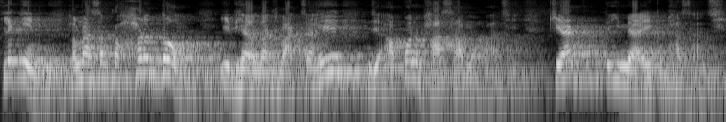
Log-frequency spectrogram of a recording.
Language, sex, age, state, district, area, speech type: Maithili, male, 60+, Bihar, Madhubani, urban, spontaneous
